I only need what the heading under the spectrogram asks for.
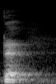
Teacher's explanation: So this is where the tongue is at the front of the mouth and it flicks through from the palate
